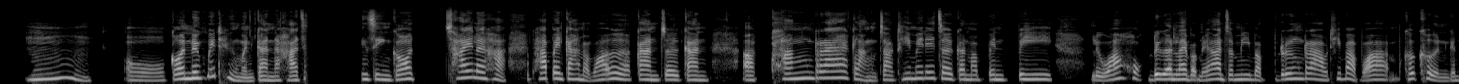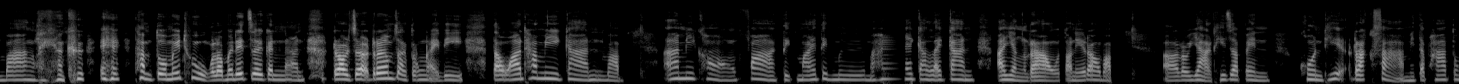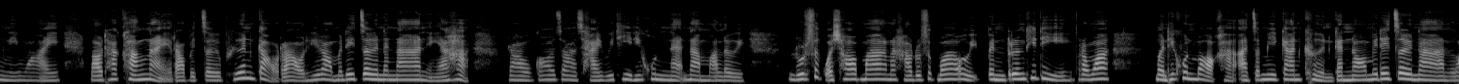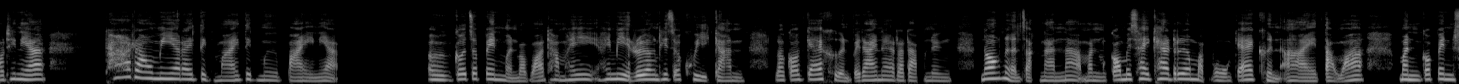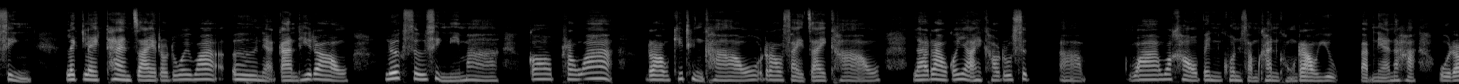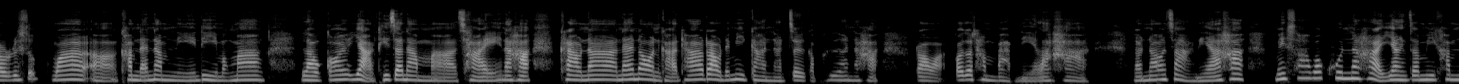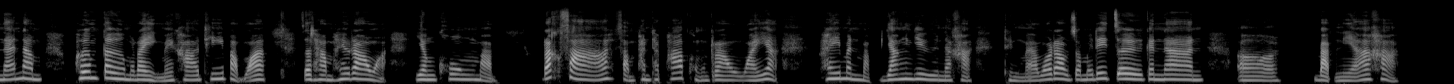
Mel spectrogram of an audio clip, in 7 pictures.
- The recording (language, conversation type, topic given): Thai, advice, ทำอย่างไรให้รักษาและสร้างมิตรภาพให้ยืนยาวและแน่นแฟ้นขึ้น?
- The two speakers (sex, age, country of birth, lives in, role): female, 40-44, Thailand, Greece, user; male, 20-24, Thailand, Thailand, advisor
- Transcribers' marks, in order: laughing while speaking: "อะไรอย่างเงี้ย คือ เอ๊ะ"; tapping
